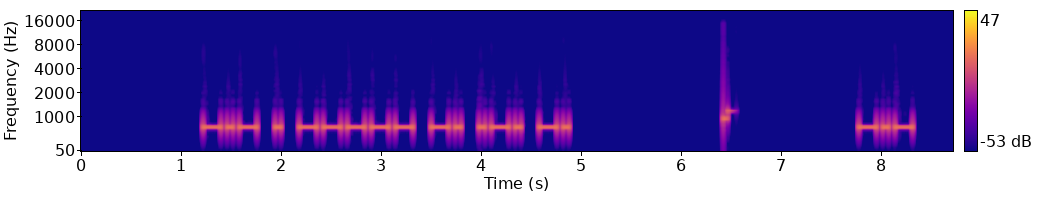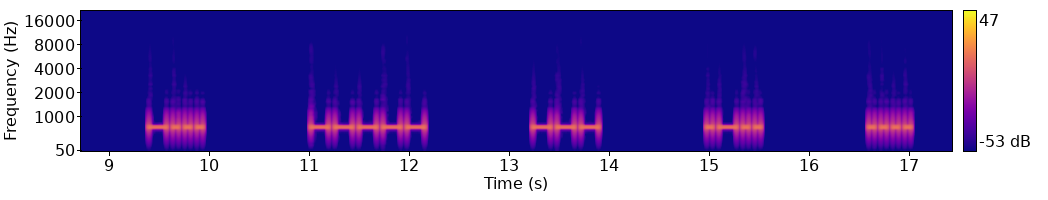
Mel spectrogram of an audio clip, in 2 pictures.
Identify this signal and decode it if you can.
Morse code, heard as a keyed tone, about 20 wpm, spaced as for 10 wpm, 700 Hz. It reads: KE0NRN KB0OLH
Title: USA Call Signs - 6 Characters - 6x Character Spacing - 20wpm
